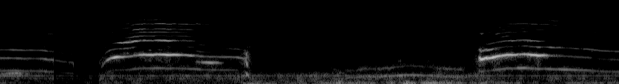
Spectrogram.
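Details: A grey-and-white domestic cat (Felis catus) gives drawn-out, wavering howls of discomfort and worry at another cat out of view, which answers with quieter, lower howls between them.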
